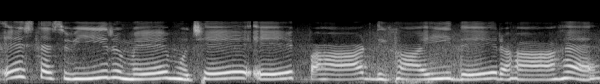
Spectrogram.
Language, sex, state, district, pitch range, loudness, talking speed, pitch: Hindi, female, Madhya Pradesh, Katni, 235-280 Hz, -9 LUFS, 100 wpm, 260 Hz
